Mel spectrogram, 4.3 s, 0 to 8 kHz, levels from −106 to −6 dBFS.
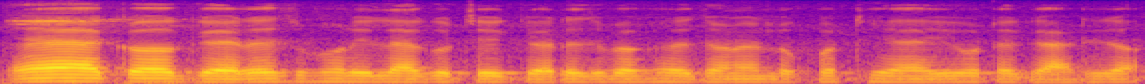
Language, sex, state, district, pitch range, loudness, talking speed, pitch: Odia, male, Odisha, Khordha, 100-105 Hz, -19 LUFS, 195 wpm, 100 Hz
